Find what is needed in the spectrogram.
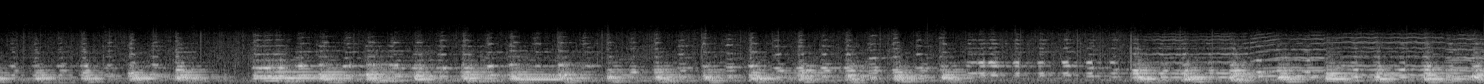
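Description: Tango orchestra with violins playing the instrumental introduction in short, accented chords, with a rising slide in pitch near the end.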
